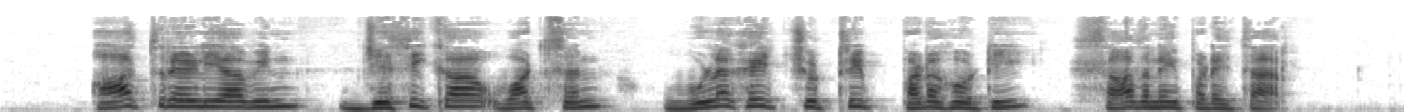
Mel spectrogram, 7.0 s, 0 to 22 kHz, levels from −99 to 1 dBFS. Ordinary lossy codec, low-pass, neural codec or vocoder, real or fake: MP3, 48 kbps; 19.8 kHz; none; real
